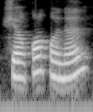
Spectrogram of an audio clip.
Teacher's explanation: Mim tasydid wajib berdengung. Syaqaqnal huruf qaf, huruf tebal, dua-duanya kita baca dengan mengangkat pangkal lidah.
